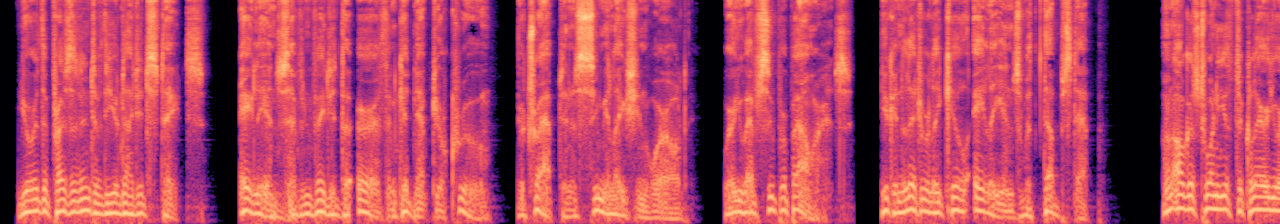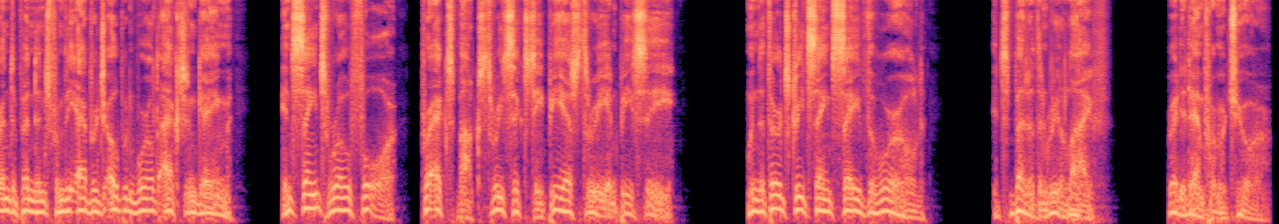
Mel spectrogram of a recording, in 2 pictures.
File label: US, spot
